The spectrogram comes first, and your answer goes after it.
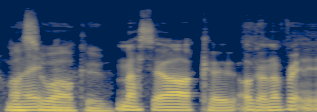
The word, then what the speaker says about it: Masuaku: It's actually pronounced Masuaku.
